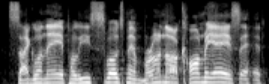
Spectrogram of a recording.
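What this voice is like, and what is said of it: Put-on French accent. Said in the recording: “you do such a convincing French accent. I mean, I seriously thought for a second I was in French Canada.”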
